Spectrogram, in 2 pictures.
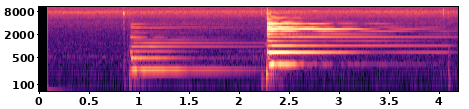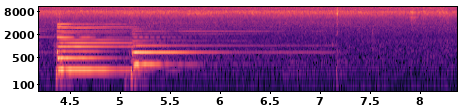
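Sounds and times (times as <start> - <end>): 
diminished fifth interval: 0.9 - 7.2.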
